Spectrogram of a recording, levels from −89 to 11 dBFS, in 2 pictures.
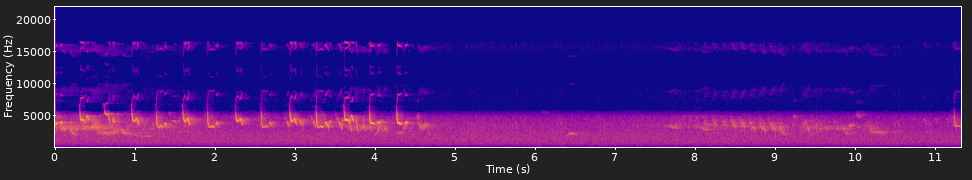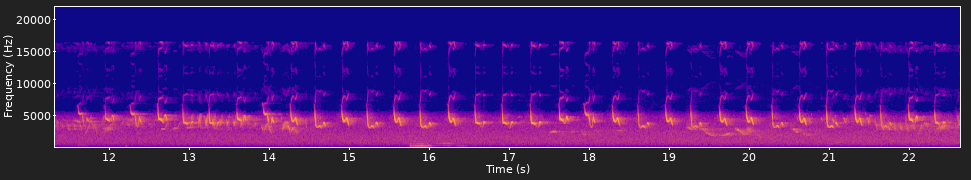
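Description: No technical faults are audible.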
